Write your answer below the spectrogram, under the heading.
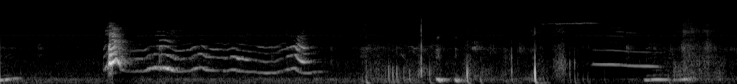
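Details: Miniature Dachshund, one of a family of four such dogs kept as pets, giving a long wavering whine that rises and falls in pitch for about two seconds, followed by softer rustling, clicks and faint high squeaks.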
